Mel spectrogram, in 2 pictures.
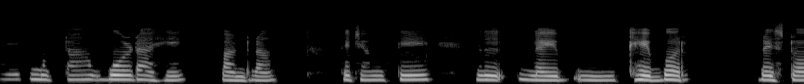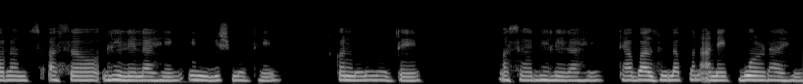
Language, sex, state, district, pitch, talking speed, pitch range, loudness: Marathi, female, Karnataka, Belgaum, 195 Hz, 90 wpm, 190-210 Hz, -27 LUFS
